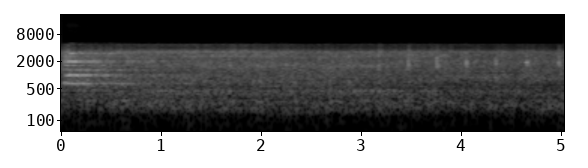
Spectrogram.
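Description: Steady rumble of a moving train heard from aboard, opening with a short, loud horn blast that fades within about a second. A few faint clicks come near the end.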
